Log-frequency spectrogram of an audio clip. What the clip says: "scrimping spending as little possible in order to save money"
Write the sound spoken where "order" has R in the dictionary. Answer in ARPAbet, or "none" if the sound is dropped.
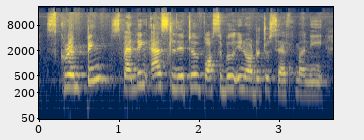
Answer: R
